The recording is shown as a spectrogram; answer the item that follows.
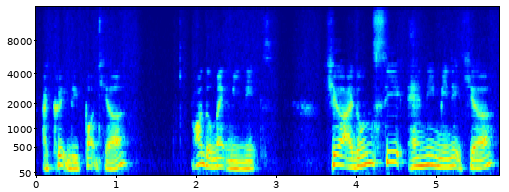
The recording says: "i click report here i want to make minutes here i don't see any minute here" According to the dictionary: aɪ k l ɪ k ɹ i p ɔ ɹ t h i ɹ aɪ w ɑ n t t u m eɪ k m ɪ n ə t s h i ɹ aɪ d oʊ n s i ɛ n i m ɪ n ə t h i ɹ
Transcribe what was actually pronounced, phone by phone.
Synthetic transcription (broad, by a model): aɪ k w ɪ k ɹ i p ɔ t h i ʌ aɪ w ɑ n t t u m eɪ k m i n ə t s h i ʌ aɪ d oʊ n s i ɛ n i m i n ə t h i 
